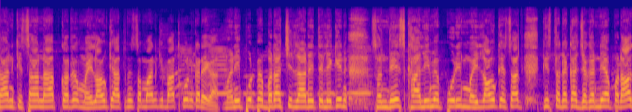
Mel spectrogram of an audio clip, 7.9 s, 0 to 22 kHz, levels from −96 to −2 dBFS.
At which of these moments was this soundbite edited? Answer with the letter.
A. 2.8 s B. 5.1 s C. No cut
A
